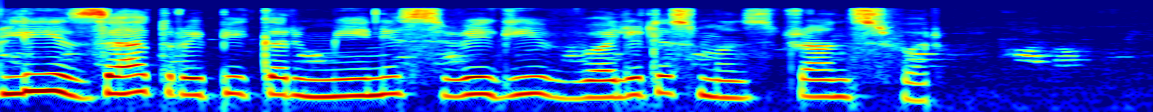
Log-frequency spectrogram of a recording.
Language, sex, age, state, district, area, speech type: Kashmiri, male, 18-30, Jammu and Kashmir, Kupwara, rural, read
